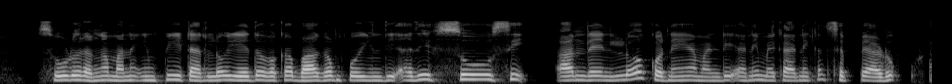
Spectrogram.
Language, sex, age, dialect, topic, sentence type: Telugu, female, 31-35, Telangana, agriculture, statement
